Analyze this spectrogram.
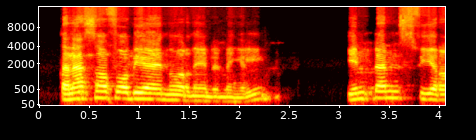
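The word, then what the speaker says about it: thalassophobia: ഓ പി എച്ച് ഓ ബി ഐ എ ഇതിന്റെ ഉച്ചാരണം ശ്രദ്ധിക്കുക തലാസോഫോബിയ തലാസോഫോബിയ എന്ന് പറഞ്ഞു കഴിഞ്ഞിട്ടുണ്ടെങ്കിൽ intense sphere of large or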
